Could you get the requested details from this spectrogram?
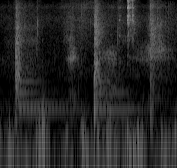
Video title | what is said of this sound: Garjai Mata Dham | यह कोई घंटी की आवाज नहीं है यह उसी चट्टान की आवाज है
